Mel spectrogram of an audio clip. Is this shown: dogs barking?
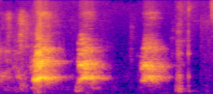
yes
